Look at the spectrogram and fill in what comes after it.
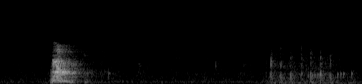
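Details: Indoor play between a five-week-old female Alaskan Malamute pup and her father: one sharp, harmonic yelp-like bark opens, followed by quieter scuffling and a soft, broken vocal murmur.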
